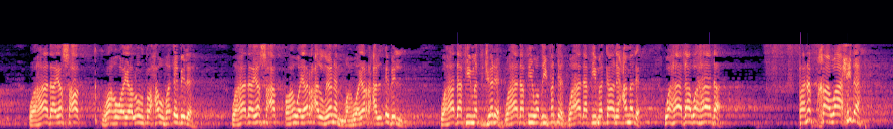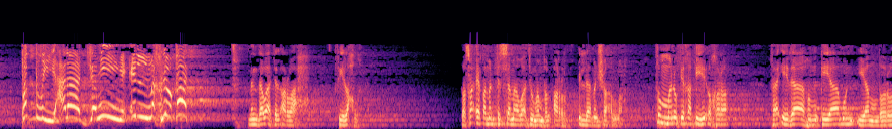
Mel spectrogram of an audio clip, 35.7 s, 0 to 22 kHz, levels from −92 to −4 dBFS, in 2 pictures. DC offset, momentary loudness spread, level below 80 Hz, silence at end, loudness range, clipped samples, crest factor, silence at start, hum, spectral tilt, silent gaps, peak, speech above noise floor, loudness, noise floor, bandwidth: under 0.1%; 19 LU; -52 dBFS; 0 s; 6 LU; under 0.1%; 12 dB; 0 s; none; -9.5 dB/octave; none; 0 dBFS; 48 dB; -12 LUFS; -59 dBFS; 5.4 kHz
